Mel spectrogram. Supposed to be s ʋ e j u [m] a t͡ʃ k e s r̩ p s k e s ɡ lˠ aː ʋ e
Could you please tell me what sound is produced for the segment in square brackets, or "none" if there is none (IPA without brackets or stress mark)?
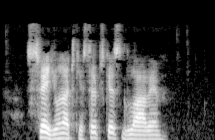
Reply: n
